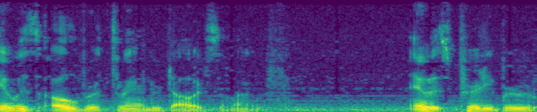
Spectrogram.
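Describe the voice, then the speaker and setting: The speaker is a man. His voice is pitched fairly low. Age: 20s. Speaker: vlogger. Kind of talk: casual vlog monologue. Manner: slow.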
